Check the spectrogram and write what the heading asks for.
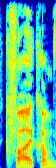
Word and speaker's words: Qualcomm: Und Qualcomm wird mit KW ausgesprochen anscheinend. – Qualcomm, ja. – Also so eher wie doch, Qual, da, Qual.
